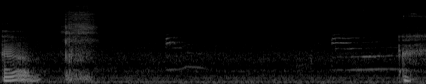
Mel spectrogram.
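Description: A pet cat meows a few times close up, short bright calls separated by quiet stretches, with brief speech-like bursts at the start and end.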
